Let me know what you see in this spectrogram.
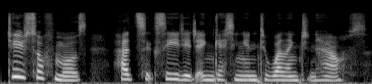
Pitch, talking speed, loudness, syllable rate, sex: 220 Hz, 145 wpm, -18 LUFS, 5.9 syllables/s, female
